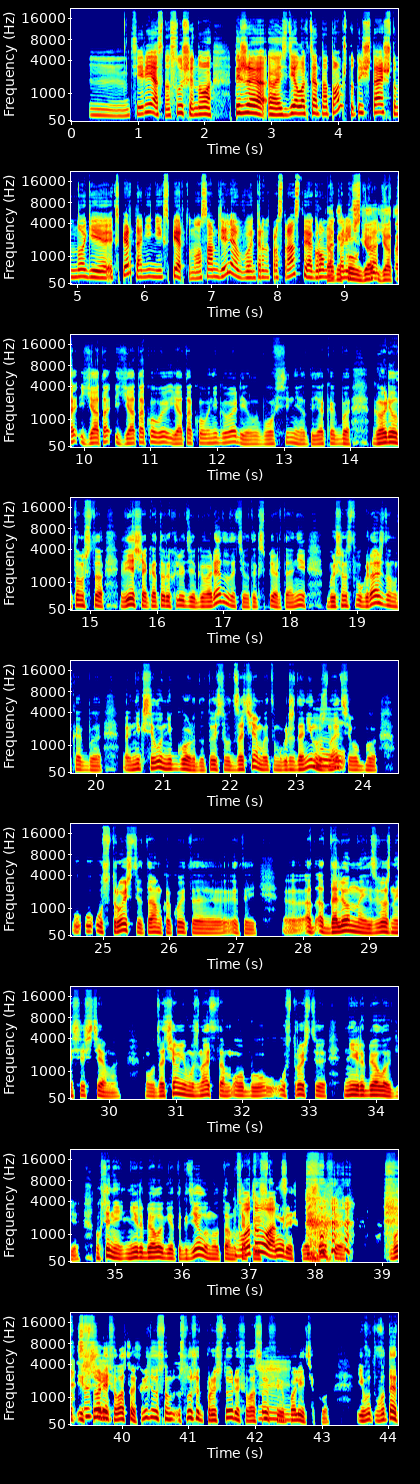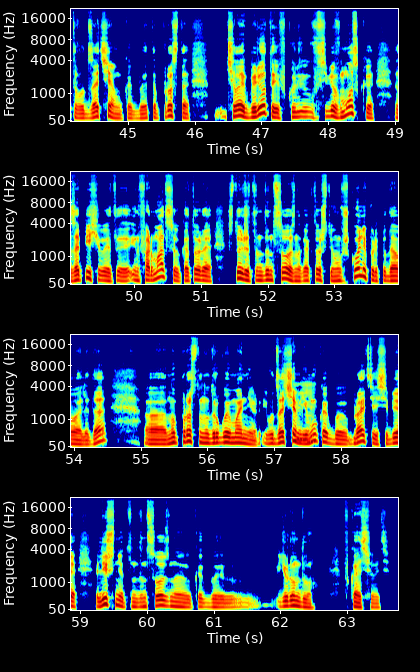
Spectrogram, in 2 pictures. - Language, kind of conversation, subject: Russian, podcast, Почему подкасты стали такими массовыми и популярными?
- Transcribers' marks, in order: other background noise; laugh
